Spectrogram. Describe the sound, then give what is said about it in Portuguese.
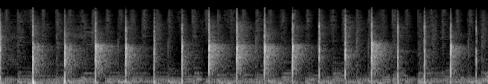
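Steady rhythmic hand clapping, about sixteen sharp, crisp claps at an even brisk pace, with a faint low tonal backing underneath and no voices. “Palmas para ela, palmas para ela.”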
